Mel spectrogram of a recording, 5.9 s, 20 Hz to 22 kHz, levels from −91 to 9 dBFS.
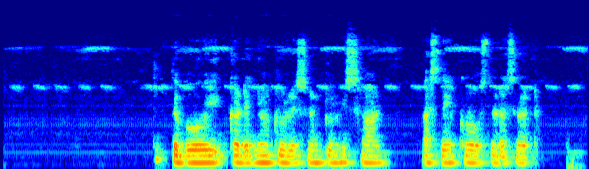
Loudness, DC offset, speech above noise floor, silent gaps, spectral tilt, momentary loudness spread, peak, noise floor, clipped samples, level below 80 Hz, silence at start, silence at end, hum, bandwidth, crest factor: -20 LUFS; under 0.1%; 34 dB; none; -7 dB/octave; 12 LU; -2 dBFS; -53 dBFS; under 0.1%; -52 dBFS; 1.55 s; 0.1 s; none; 10 kHz; 20 dB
